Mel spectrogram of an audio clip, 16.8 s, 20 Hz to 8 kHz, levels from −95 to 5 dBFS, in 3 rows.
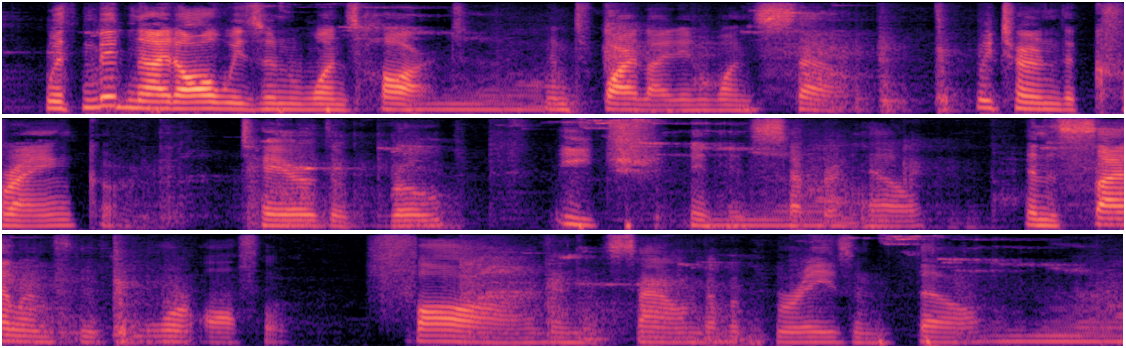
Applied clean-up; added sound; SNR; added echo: neural mask model RNNoise.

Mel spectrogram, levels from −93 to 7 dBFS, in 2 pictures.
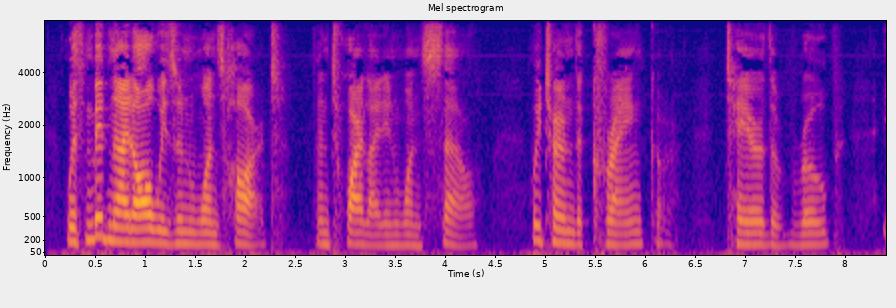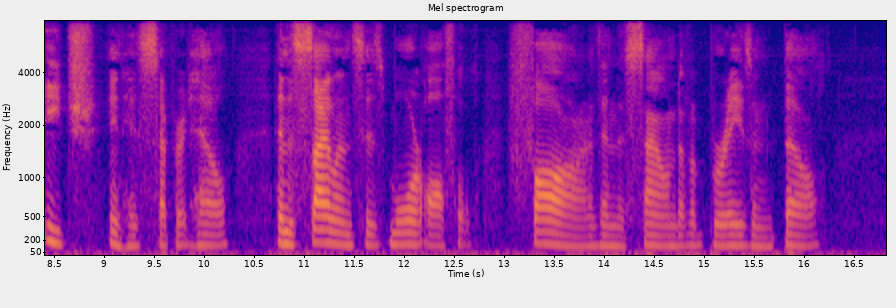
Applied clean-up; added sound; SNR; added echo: none; none; none; none.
